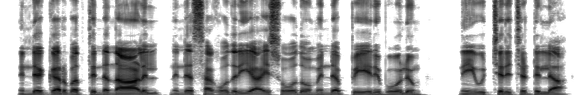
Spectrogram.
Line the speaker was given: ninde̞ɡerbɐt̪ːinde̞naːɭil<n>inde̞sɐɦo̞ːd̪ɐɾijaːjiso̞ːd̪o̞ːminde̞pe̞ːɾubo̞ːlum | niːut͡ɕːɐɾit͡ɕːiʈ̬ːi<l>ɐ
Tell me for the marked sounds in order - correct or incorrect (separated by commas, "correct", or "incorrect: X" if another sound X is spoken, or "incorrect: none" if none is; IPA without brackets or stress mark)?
correct, incorrect: lː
